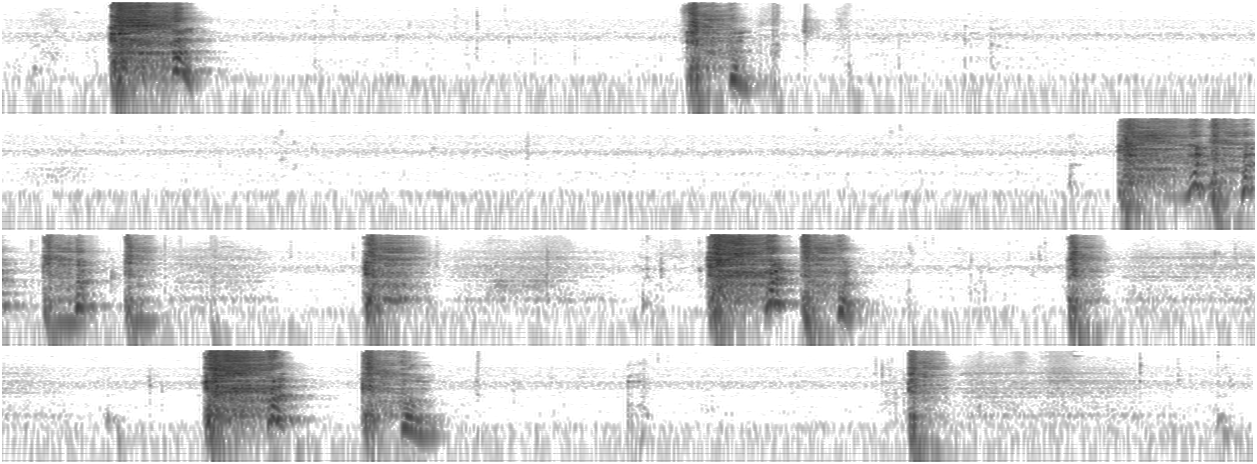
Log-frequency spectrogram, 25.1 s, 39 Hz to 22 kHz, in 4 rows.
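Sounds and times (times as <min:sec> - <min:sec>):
woman coughing harshly: 0:00.6 - 0:01.1, 0:03.4 - 0:03.9, 0:11.9 - 0:13.4, 0:14.4 - 0:14.7, 0:16.1 - 0:16.9, 0:17.9 - 0:18.1, 0:19.8 - 0:21.0, 0:23.3 - 0:23.6.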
